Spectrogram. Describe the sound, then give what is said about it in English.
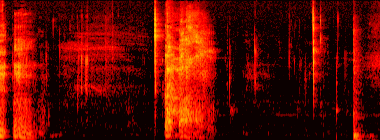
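A person coughs and clears their throat in a few separate bursts, fairly loud, with quiet pauses between them and a short final sputter near the end. “Cough, cough, cough.”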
